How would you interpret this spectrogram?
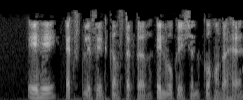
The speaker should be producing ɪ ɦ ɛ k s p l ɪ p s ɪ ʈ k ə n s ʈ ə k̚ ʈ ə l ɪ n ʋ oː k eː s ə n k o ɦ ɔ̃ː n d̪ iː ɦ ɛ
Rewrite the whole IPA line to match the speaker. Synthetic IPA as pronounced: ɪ ɦ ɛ k s p l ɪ s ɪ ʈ k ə n s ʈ ə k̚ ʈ ə ɾ ɪ n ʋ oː k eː ʃ ə n k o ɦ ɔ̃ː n d̪ aː ɦ ɛː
